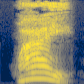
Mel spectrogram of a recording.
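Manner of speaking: gasping question. A narrator's reading. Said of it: "She gasped".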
